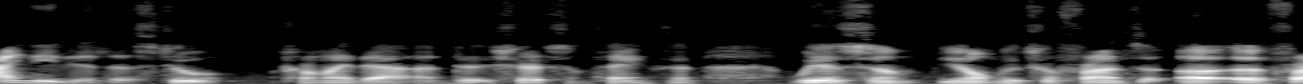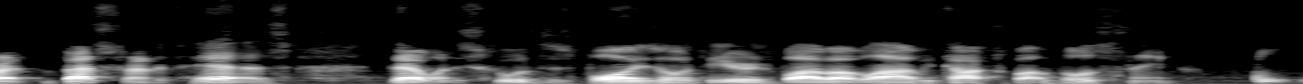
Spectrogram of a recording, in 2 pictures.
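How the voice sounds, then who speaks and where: A man's normal speaking voice, fairly low in pitch, at a moderate pace with lively intonation and big swings in loudness. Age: 60s. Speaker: vlogger sharing personal life reflections. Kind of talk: personal vlog monologue. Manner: conversational, with repetitions and fillers.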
